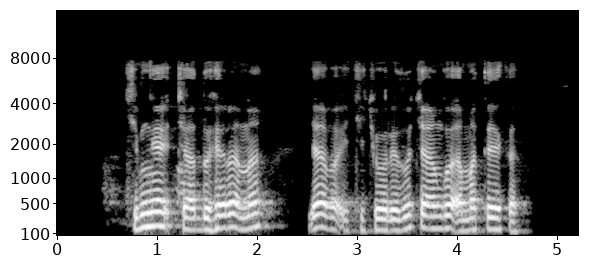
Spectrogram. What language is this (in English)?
Kinyarwanda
